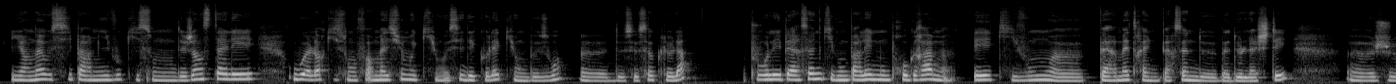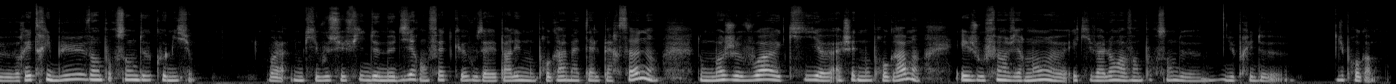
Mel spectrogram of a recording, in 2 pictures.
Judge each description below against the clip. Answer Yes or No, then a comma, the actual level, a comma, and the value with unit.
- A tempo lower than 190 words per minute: No, average, 210 wpm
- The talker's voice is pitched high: Yes, high, 195 Hz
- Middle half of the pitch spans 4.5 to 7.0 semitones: No, average, 2.9 semitones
